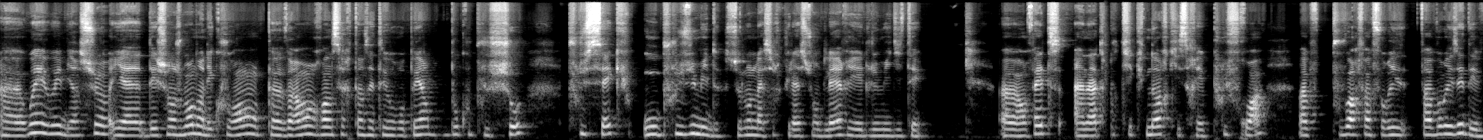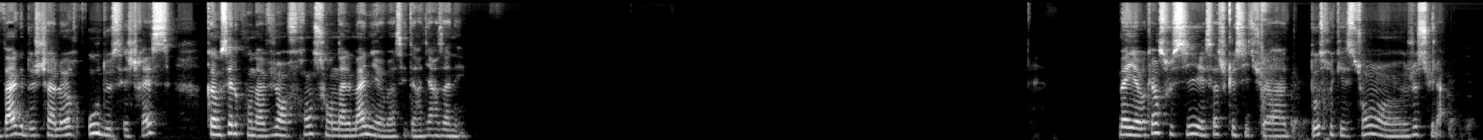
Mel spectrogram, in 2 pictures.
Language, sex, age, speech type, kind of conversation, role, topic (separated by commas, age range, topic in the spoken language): French, female, 20-24, read, expert-assistant, expert, Pourquoi les courants océaniques se forment-ils et en quoi influencent-ils le climat de la planète ?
